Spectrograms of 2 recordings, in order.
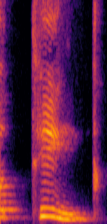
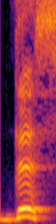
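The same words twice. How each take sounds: First: "think" with breathy unvoiced th. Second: "this" with buzzing voiced th, a bit louder. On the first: Teacher contrasting voiceless "think" for students. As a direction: say "think" with no throat buzz. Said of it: "और फिर बोलो". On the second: Teacher has students feel throat vibration, "this" voiced. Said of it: "अपना हाथ रखें और बोलें". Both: Shown as a demonstration.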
